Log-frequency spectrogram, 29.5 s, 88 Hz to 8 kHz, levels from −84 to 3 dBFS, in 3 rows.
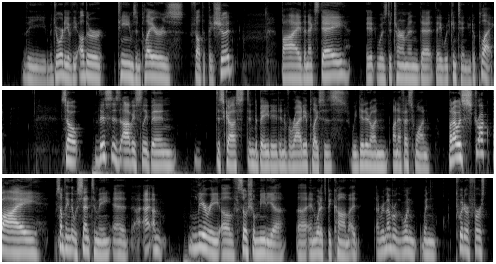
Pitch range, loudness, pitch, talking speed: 130-155 Hz, -26 LUFS, 140 Hz, 150 wpm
